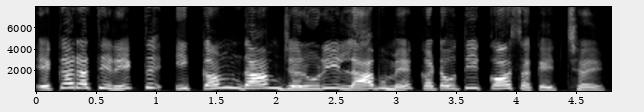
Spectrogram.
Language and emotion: Maithili, neutral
